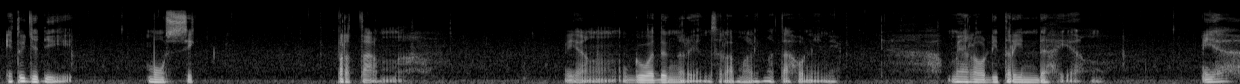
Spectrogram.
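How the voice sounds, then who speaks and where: A young man doing a soft, intimate, teasing ASMR boyfriend roleplay. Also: on the low side, vocal fry, a little hiss or hum.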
